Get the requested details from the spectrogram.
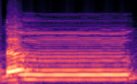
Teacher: یہاں غنہ ہوگا، میم مشدد ہے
